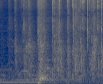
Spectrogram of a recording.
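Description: The last chord of the song, on electric and acoustic guitars, rings out and is damped with a thump about three quarters of a second in. Scattered clapping from a small audience follows.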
